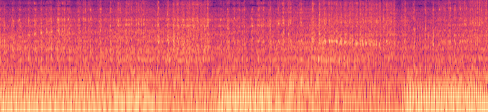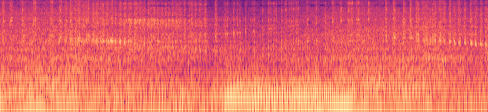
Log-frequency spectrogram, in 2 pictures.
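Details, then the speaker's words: Honda Beat Street scooter: rough grinding growl rising and falling with revs from the rear final-drive gearbox. "kendalanya itu di bagian gearbox guard dan belakang suaranya kasar ngiuk kasar ya"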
